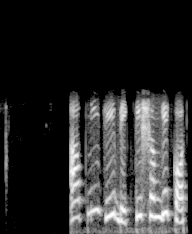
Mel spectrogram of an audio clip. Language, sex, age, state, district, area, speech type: Bengali, female, 60+, West Bengal, Birbhum, urban, conversation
